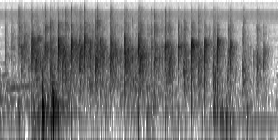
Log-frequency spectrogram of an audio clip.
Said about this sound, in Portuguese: Amém. Aplauda ao Senhor.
